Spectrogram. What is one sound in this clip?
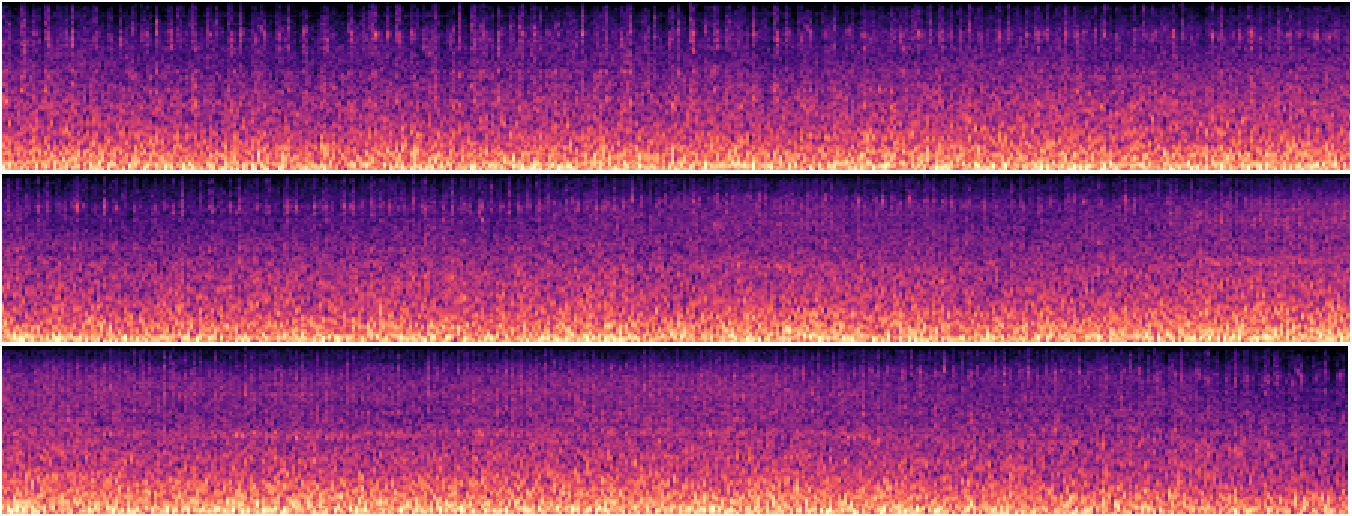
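A biplane's engine drones steadily and loudly.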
